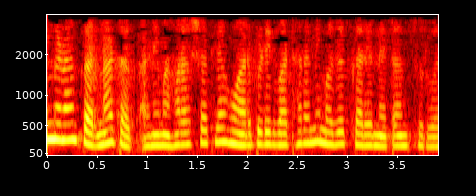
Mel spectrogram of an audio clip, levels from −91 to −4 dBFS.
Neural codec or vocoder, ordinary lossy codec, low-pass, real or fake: none; MP3, 16 kbps; 3.6 kHz; real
